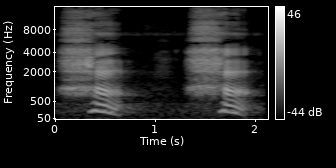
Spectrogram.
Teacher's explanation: நடு தொண்டையிலிருந்து வெற்றிடம் இருக்கு இல்லையா வாய் வழியா வெளியில வரும் அந்த பாம்பினுடைய ஒரு சத்தம் வரும் இல்லையா அந்த மாதிரி ஹ காத்து முதல்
